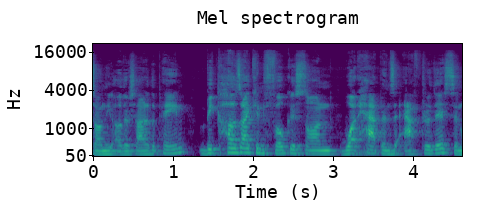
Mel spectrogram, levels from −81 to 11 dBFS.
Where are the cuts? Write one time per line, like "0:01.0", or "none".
0:01.2
0:03.1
